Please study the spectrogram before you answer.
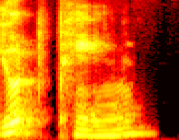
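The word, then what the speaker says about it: Jyutping: in Hong Kong it's the yut Ping I think that's spelled j-y-u-t-p-i-n-g York ping pronunciation the yut Ping romanization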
